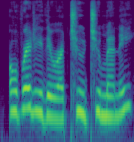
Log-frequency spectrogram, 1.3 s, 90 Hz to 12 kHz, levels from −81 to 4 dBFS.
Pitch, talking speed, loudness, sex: 240 Hz, 270 wpm, -18 LUFS, female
